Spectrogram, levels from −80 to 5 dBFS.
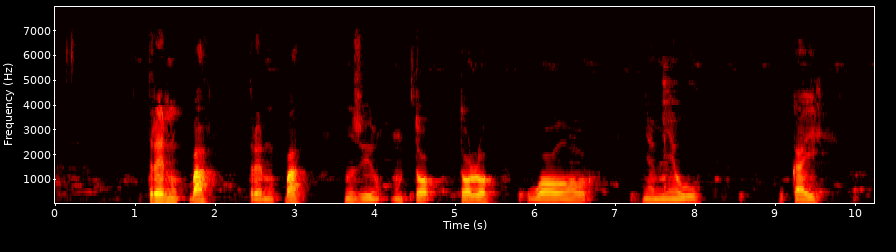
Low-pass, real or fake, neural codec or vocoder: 7.2 kHz; real; none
